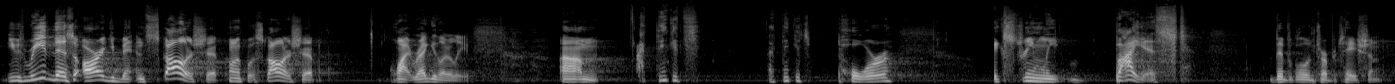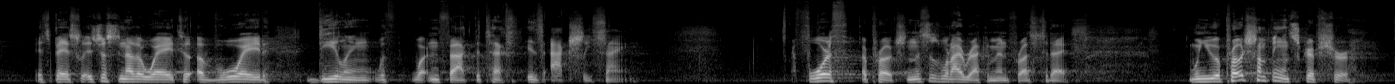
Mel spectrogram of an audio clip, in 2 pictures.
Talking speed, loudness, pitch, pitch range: 125 wpm, -25 LUFS, 125 Hz, 110-160 Hz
